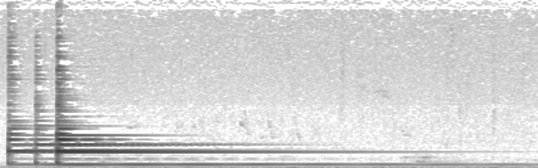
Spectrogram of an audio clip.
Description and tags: ships-bell
I recorded the sound of this ship's bell at friends' homes.
shipsbell, ding, naval, maritime, field-recording, sailing, nautical, bell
